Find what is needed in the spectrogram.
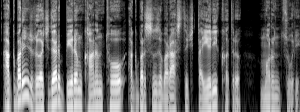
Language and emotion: Kashmiri, neutral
